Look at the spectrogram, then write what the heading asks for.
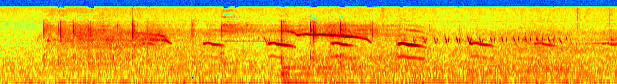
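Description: Small birds calling: a string of short downward-slurred chirps repeated every half second or so, two longer falling whistles, and a fast run of ticking notes about four seconds in, over a steady low hiss of wind.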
